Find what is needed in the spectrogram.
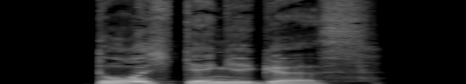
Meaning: strong/mixed nominative/accusative neuter singular of durchgängig
- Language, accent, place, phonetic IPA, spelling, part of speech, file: German, Germany, Berlin, [ˈdʊʁçˌɡɛŋɪɡəs], durchgängiges, adjective, De-durchgängiges.ogg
